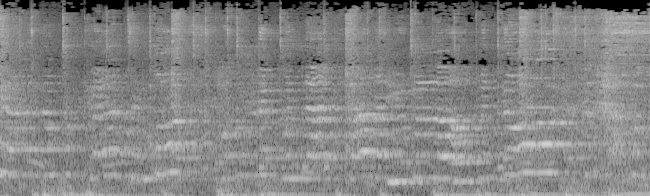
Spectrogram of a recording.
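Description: A girl singing a pop song into a handheld microphone over a backing track with a strong, pulsing bass beat.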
